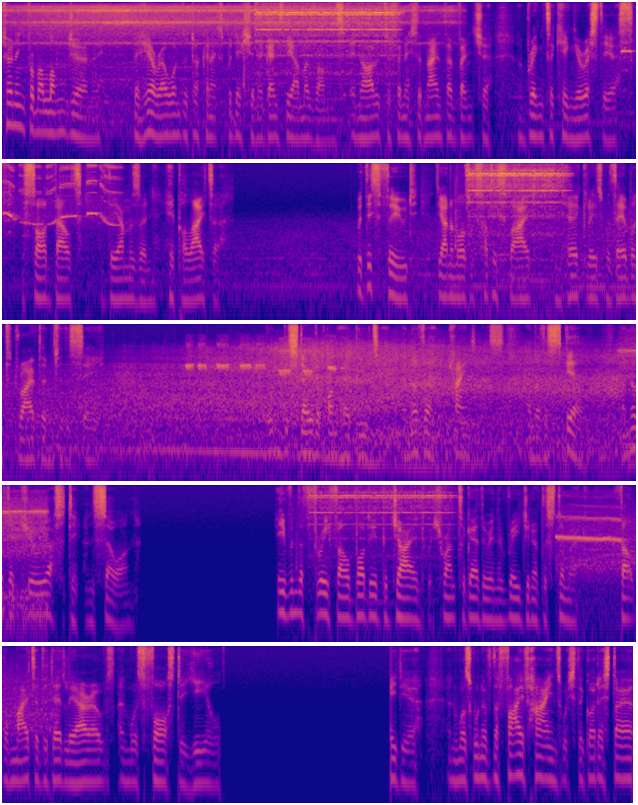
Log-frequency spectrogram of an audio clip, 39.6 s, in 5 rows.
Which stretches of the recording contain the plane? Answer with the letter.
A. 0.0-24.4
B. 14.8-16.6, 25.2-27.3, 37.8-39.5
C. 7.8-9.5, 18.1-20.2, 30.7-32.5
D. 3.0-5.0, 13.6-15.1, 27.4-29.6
A.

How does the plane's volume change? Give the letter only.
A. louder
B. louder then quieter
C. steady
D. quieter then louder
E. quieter
D.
